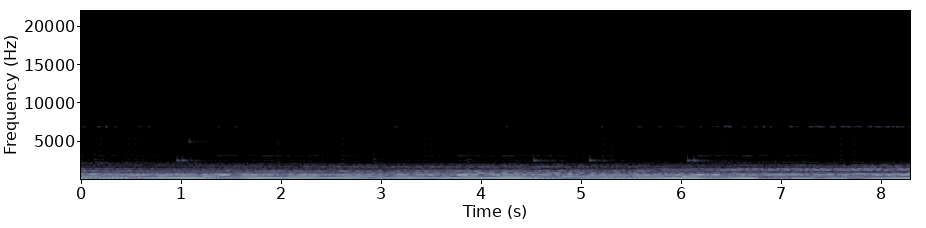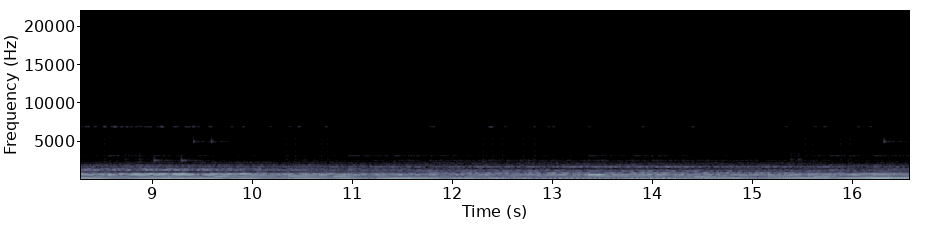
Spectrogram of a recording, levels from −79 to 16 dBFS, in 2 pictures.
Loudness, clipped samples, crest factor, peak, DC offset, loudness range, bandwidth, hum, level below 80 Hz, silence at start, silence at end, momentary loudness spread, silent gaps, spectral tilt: -26 LUFS; under 0.1%; 14 dB; -12 dBFS; under 0.1%; 3 LU; 6.6 kHz; none; -44 dBFS; 0 s; 0 s; 6 LU; none; -11.5 dB/octave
